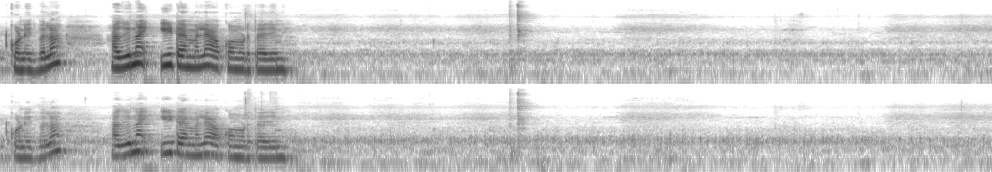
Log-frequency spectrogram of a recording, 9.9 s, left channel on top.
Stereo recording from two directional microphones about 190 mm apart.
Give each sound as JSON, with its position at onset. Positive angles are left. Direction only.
{"t": 0.0, "sound": "a woman's voice", "side_deg": 40}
